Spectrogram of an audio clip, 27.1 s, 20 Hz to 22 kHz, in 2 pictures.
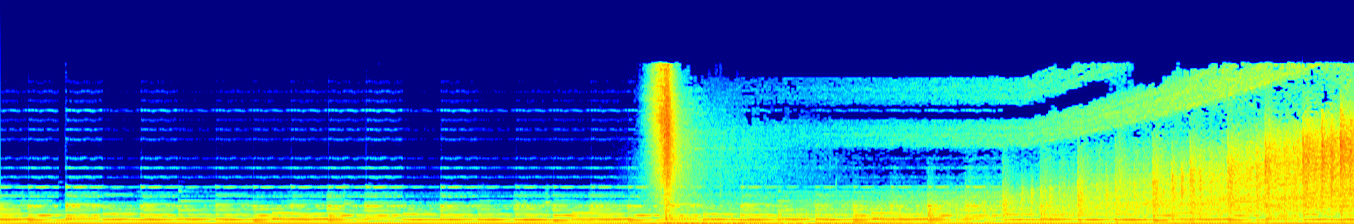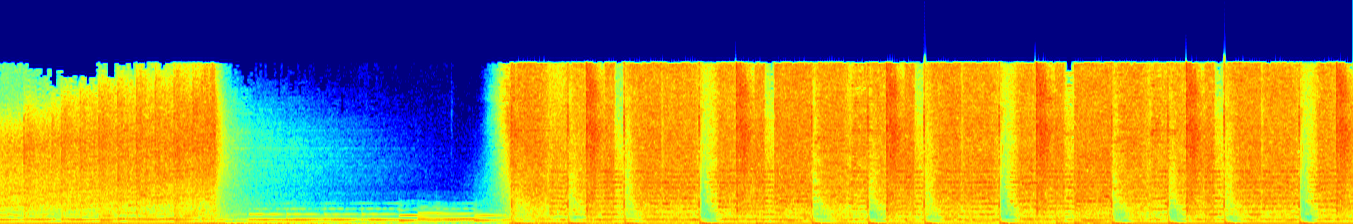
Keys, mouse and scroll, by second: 4.5 3, 4.8 middle click, 5.5 click, 6.0 middle click, 7.0 click, 8.3 g, 10.7 g, 14.4 g, 17.6 shift+middle click, 18.8 Tab, 19.1 middle click, 20.3 shift+a, 23.6 Tab, 24.5 ctrl+r, 26.5-27.0 drag.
